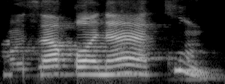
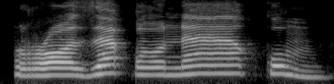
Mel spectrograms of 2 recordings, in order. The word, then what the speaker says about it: رزقناكم: Kafnya jangan ikut tebal, Mbak Yanyan. Oh iya, Rozaqnakum. Jangan rozaqnakum. Jangan ikut tebal. razaqnakum.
